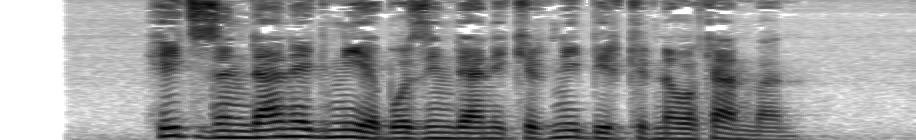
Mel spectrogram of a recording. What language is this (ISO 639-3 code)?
ckb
